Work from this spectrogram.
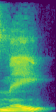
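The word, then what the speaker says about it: mais: you want to say but that's may may but if you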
